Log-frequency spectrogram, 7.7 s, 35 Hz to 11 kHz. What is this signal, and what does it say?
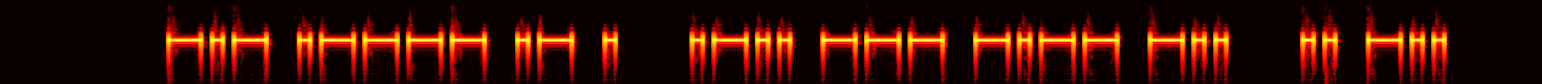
Morse code, heard as a keyed tone, about 22 wpm, 700 Hz. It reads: K1AE LOYD ID
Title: K1USN SST QSO Practice - 22wpm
